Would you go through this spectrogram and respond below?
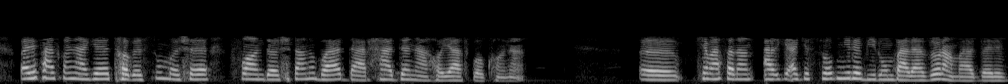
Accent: Iran; moved away; وقتی 5 سالش بود از ایران اومدیم بیرون، زمان که از ایران اومدیم بیرون

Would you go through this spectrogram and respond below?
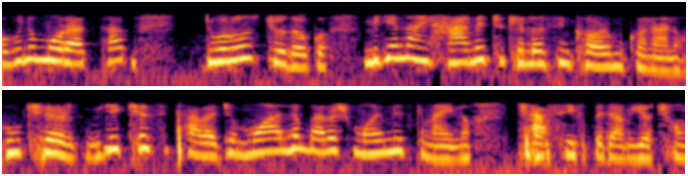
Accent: Iran; moved away; also born or lived in Canada; وقتی چهار سال پیش ما از ایران اومدیم، خب این مجبور شد دوستاشو ترک بکنه، بعد دو ماه قبل دوباره ما از کانادا موف کردیم اومدیم اینجا

